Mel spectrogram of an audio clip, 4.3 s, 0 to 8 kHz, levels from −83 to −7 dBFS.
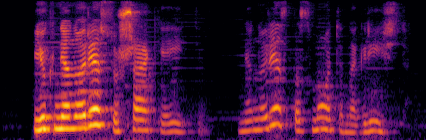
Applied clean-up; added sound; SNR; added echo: neural separator model SepFormer DNS4.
